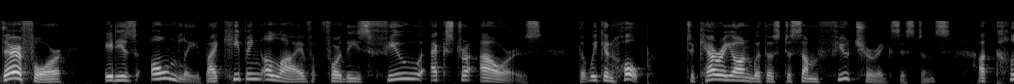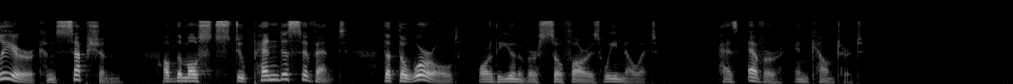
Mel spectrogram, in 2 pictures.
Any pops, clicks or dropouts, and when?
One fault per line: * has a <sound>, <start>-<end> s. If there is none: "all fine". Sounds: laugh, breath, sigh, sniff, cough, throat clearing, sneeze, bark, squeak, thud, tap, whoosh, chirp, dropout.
all fine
